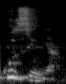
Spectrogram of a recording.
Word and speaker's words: cozinha: Cozinha ou cozinha? Como que você escreve? É com O ou com U? Com O. Então, ela é com O e a pronúncia tem que ser com O.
